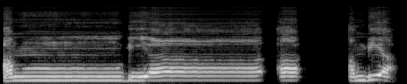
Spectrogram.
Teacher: دیکھیے نون ساکن کے بعد با آ گیا. اب ہم نون کو میم سے پڑھیں گے. انبیاء, انبیاء میم سے بولتے ہیں ہم, انبیاء نہیں بولتے.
